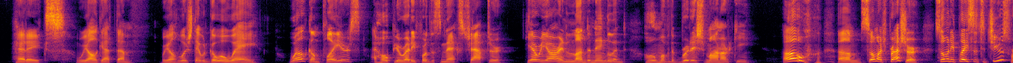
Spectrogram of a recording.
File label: commercial vo; voiceover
